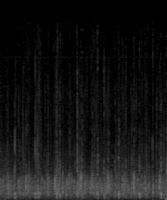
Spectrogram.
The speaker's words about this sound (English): All right, you can clap.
